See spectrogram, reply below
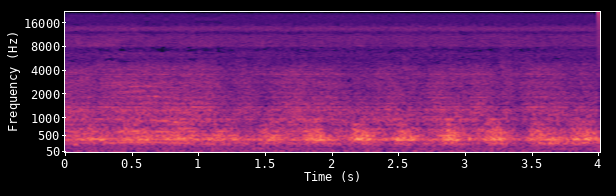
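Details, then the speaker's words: Fast, regular whooshing pulses, roughly 170–180 a minute, on fetal Doppler at a first OB-GYN appointment in an IVF pregnancy; a normal, good strong fetal heartbeat. "That is beautiful. Good strong heartbeat."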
